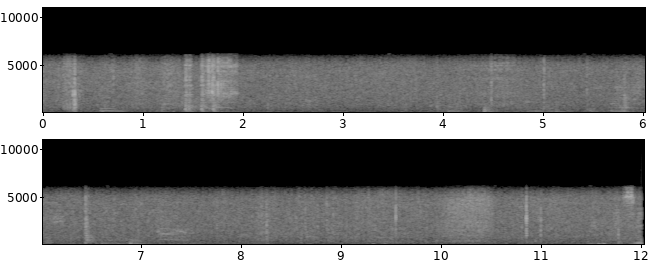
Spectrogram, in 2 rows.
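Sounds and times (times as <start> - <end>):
low background hiss: 0.0 - 12.0.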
